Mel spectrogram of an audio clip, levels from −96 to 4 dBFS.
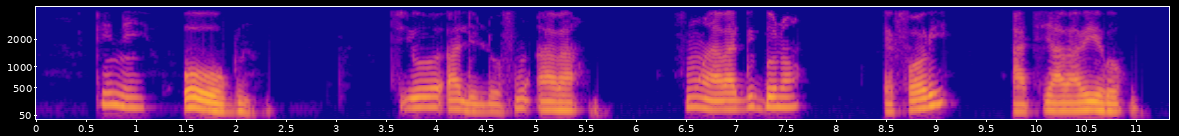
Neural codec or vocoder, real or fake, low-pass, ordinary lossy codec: none; real; 3.6 kHz; none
